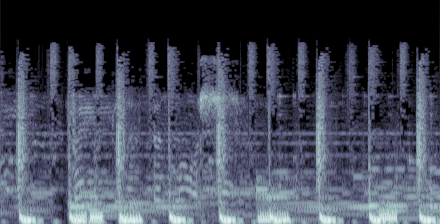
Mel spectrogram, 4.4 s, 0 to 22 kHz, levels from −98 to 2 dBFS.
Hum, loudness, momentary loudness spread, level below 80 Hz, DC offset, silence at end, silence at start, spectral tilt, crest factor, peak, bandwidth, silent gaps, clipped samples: none; -17 LUFS; 5 LU; -18 dBFS; under 0.1%; 0 s; 0 s; -6 dB/octave; 12 dB; -2 dBFS; 10 kHz; none; under 0.1%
